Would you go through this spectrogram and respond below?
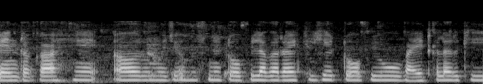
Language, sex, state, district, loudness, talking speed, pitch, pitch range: Hindi, female, Haryana, Charkhi Dadri, -17 LUFS, 185 wpm, 195 Hz, 195-200 Hz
